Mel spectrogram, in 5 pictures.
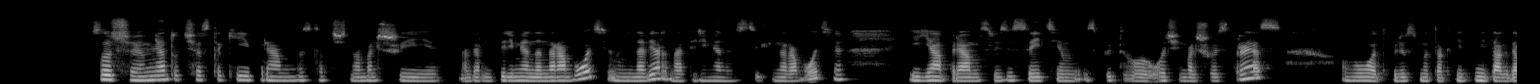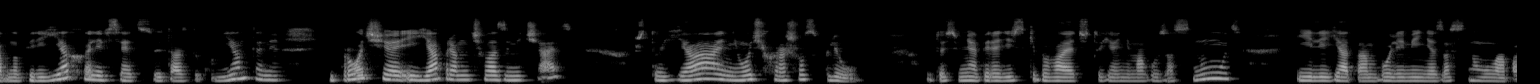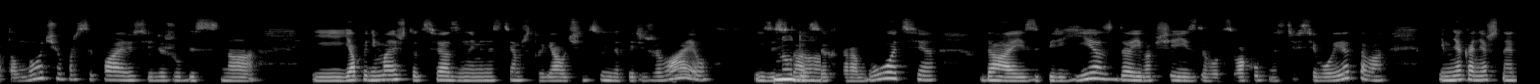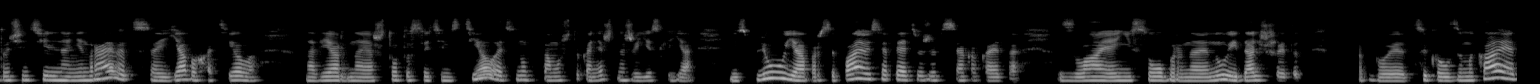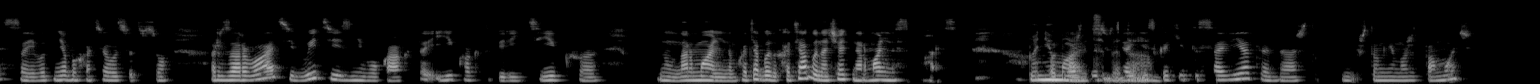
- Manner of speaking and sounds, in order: none
- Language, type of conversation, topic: Russian, advice, Как справиться с бессонницей из‑за вечернего стресса или тревоги?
